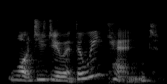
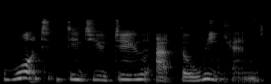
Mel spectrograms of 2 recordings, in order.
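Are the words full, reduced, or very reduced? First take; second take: reduced; full. First: The small words are weakened and run together. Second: Every word is pronounced fully and clearly. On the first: "when you hear it spoken, ... you would probably hear" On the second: "you read it as"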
